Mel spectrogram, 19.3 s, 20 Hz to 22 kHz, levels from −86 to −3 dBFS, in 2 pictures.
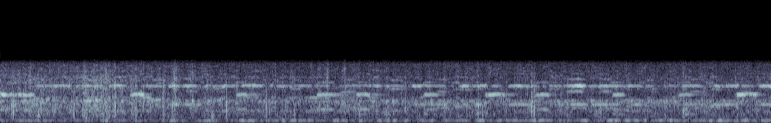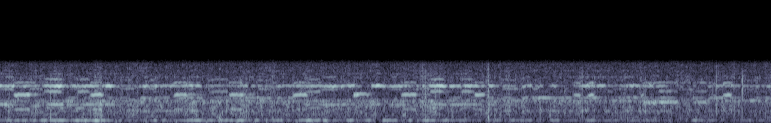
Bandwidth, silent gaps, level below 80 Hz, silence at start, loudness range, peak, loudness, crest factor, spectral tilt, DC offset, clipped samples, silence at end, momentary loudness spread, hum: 3.2 kHz; none; -62 dBFS; 0 s; 4 LU; -12 dBFS; -32 LUFS; 20 dB; -7 dB/octave; under 0.1%; under 0.1%; 0 s; 8 LU; none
